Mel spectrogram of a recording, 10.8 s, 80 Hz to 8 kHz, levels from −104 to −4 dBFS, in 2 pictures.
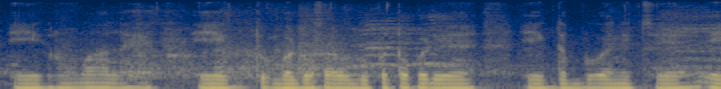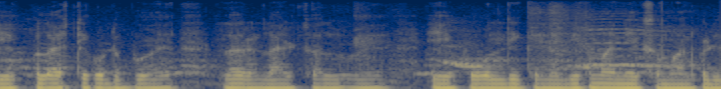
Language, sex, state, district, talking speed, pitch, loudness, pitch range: Marwari, male, Rajasthan, Nagaur, 170 wpm, 105 Hz, -36 LUFS, 105-110 Hz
